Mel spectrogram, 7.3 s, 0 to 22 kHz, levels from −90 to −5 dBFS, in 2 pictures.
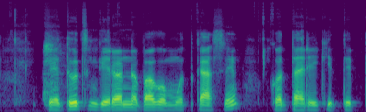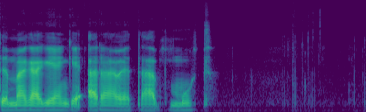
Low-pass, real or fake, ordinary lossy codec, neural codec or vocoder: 19.8 kHz; real; Opus, 24 kbps; none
